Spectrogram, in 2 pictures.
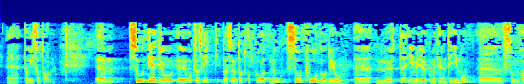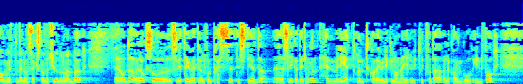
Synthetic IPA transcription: pʰɑɾiːsɑːʋt̪ʰɑ̰ːln̩ | sɔʔɛd̪ɛjʊɔksɔʂɭiːkpʰɾɛsɪd̪ɛnt̪ɑt̪ɑkːʉɾɑt̪nuːsɔpʰoːɡoːʁd̪ɛjʊ | møːt̪əʔɪmɪljøːkʰʊmɪt̪ʰeːənt̪ʰɪliːmʊ | sɔmɦɑɾmøːt̪əmɛlːɔmsɛkst̪ɔnɔçʉːənd̪ənʊʋɛmbəɾ | ɔd̪æːɾɛɾd̪ɛɔɡsɔsɔʋɪt̪ːɛɡʋæɪt̪ɪɑləfɑlpʰɾɛsːət̪ʰɪlst̪eːd̪əsliːkɑt̪d̪ɛæɾçənɔkːɛnhɛmːəlɪheːt̪ɾʉnt̪kʰɑːd̪æɪʉːliːkəlɑnːəjiːɾʉːt̪ʰːɾʏkːfɔʁd̪æ̰ːɾɛləkʰɑːd̪ɛnɡoːɾɪ̰n̩ːfɔɾ

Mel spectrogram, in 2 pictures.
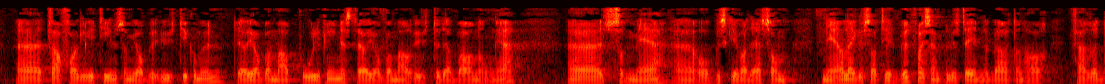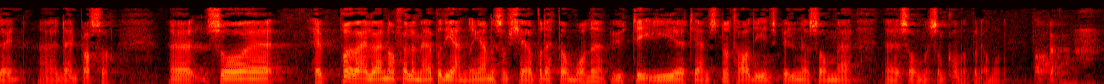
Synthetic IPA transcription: t̪ʰʋæɾfɑːɡlɪɡət̪ʰiːmsɔmjɔbːəɾʉːt̪əɪkʰʊmʉːnn̩d̪̥ɛɔjɔbːɑmæɪɾpʰuːləkʰliːnɪsk̚d̪ɛɔjɔbːɑmæɪɾʉːt̪əd̪æbɑʁnɔ̰ʊ̰ŋːəæ | smɛɔbəskʁiːʋɑd̪ɛsɔm | neːɾlɛɡəsɑʋt̪ʰɪlbʉːd̪fɔɾɛksɛmpəlʋɪsd̪ɛɪnːəbæːɾɑt̪̚d̪ɛnɦɑʁ | fæɾəd̪œʏnd̪œʏnpʰlɑsːə̰ɾ | sɔ | jɛɡpʰɾøːʋəɾhæɪləʋæɪd̪nɔfœlːəmɛpʰɔd̪iɛnd̪ɾɪŋənəsɔmɕeːɾpʰɔd̪ɛt̪ːəɔmɾoːd̪əʉːt̪ʰəʔɪt̪ʰjeːnəst̪nəɔt̪ʰɑːd̪ɪɪnspɪlən̩əsɔm | sɔmsɔmkʰɔmːʔə̰ɾpʰɔd̪ɛ̰ɔ̰mɾo̰ːd̪ə

